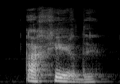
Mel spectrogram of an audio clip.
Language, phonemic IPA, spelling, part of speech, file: Dutch, /aˈɣerdə/, ageerde, verb, Nl-ageerde.ogg
- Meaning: inflection of ageren: 1. singular past indicative 2. singular past subjunctive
